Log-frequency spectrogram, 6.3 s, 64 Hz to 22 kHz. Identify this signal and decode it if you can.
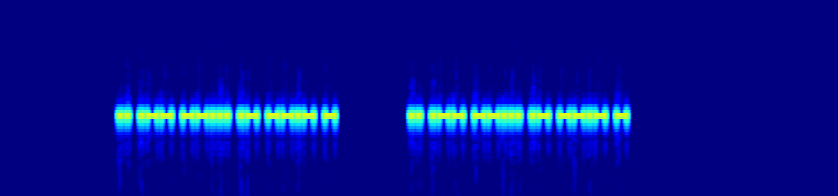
Morse code, heard as a keyed tone, about 46 wpm, 700 Hz. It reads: IW7AQT IW7AQT
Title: DXCC-100 Call Signs - 6 Characters - Repeated 2x - 45wpm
